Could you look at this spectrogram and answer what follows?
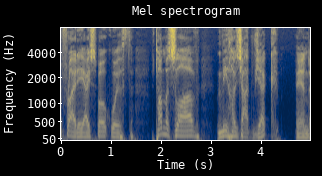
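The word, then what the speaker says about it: Mihaljevic: And he said on Friday, I spoke with Tomislav Mihajlovic, and I probably butchered the name, but Mihajlovic, I think, is how he says the name.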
